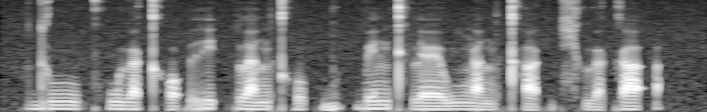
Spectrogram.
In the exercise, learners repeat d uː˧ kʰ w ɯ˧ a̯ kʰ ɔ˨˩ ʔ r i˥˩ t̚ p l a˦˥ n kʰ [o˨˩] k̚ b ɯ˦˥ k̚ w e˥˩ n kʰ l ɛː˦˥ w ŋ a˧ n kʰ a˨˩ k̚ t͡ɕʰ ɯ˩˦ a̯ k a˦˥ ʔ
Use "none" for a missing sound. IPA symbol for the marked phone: o˨˩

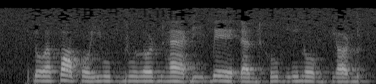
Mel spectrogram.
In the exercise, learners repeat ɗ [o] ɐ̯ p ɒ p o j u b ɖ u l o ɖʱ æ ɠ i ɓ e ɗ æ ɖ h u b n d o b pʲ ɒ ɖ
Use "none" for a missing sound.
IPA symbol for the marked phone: o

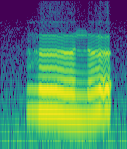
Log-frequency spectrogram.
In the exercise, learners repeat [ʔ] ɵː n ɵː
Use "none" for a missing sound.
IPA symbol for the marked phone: ɦ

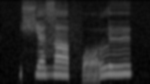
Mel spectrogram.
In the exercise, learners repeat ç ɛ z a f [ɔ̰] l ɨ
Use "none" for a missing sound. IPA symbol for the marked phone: ɔ̰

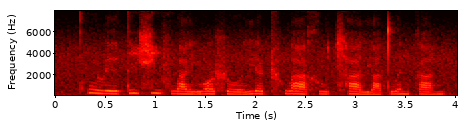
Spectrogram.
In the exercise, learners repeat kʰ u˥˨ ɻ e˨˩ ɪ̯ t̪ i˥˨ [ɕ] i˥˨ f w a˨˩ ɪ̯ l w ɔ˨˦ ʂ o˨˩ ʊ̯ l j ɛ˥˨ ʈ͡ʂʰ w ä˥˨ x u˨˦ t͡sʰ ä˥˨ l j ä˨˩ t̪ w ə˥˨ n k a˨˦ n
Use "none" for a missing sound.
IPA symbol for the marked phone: ɕ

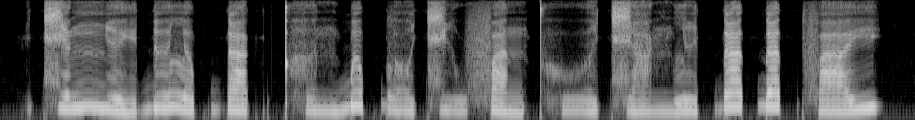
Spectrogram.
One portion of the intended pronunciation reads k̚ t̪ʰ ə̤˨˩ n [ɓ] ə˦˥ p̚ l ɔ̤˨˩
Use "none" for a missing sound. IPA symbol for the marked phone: ɓ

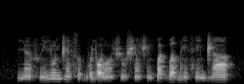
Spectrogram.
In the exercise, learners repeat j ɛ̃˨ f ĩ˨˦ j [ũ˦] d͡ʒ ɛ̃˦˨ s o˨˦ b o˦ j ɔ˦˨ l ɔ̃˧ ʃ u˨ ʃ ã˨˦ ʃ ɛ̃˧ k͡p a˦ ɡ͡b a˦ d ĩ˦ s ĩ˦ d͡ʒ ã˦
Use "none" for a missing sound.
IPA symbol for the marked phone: ũ˦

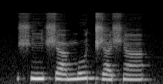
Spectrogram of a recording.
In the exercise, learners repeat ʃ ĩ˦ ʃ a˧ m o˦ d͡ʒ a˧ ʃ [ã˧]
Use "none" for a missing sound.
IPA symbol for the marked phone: ã˧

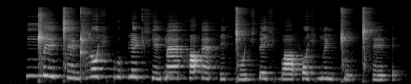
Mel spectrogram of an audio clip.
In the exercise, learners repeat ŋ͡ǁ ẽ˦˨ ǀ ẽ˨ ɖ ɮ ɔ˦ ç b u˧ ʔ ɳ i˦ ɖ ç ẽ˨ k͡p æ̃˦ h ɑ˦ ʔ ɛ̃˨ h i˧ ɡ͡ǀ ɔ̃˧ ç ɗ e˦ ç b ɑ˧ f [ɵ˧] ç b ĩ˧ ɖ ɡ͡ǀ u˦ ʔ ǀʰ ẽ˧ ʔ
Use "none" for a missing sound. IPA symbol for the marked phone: ɔ˧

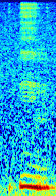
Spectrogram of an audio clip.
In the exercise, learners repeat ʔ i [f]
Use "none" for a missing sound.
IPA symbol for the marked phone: m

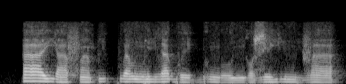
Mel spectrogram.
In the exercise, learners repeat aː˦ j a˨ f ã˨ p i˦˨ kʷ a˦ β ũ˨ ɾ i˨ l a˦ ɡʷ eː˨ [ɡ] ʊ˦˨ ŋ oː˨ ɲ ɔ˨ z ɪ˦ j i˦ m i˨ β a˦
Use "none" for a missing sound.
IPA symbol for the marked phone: ɡ͡b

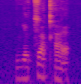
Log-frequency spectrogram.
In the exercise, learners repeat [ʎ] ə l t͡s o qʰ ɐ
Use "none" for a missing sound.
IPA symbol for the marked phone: ʎ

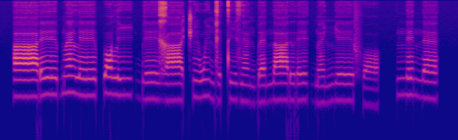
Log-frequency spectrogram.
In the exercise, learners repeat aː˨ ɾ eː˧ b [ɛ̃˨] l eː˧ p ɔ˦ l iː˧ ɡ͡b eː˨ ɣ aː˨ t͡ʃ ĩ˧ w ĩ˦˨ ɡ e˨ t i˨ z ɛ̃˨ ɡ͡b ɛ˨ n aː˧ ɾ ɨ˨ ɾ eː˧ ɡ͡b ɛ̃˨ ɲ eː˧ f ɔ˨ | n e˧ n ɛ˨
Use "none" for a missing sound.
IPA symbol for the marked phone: ɛ̃˦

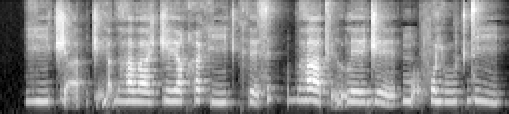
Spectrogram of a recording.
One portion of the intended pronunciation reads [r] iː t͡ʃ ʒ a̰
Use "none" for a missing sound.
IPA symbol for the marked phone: ɣ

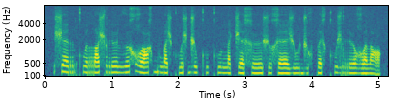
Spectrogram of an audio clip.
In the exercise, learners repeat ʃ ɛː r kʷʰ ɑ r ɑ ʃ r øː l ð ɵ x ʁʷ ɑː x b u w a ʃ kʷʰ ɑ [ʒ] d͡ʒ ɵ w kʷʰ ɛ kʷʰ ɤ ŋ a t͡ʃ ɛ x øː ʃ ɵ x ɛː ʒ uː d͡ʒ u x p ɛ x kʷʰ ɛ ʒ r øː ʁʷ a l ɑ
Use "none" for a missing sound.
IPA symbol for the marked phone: ʃ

